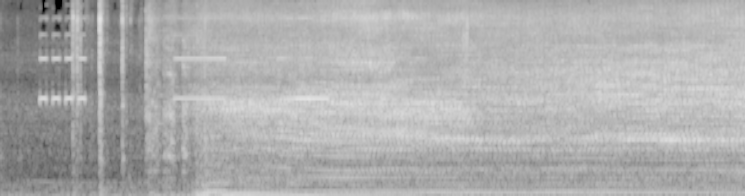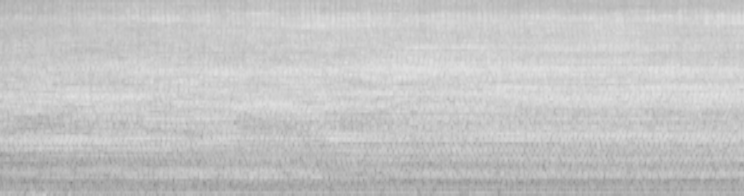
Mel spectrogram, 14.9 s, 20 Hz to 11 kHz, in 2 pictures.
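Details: 1995 Acura Integra B18B engine starting and settling to idle with a busy, hissy rattle riding high above the low idle note; first time it has done this; owner suspects the noise comes from the cam gear, unconfirmed.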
